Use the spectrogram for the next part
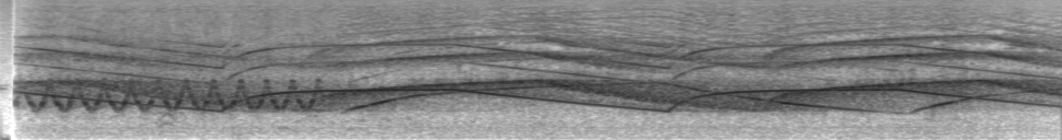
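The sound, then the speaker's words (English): Several loud wailing sirens, sounded as a warning and alarm over the starvation and health situation in a besieged strip, sound together, their pitches sweeping up and down in overlapping, unsynchronized cycles, with a fast warbling tone at the start. They wail continuously throughout with no voices. “Quote, "Our sirens today are the voice of the hungry and the bereaved who are left to die without the minimum means of survival," the ministry said.”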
